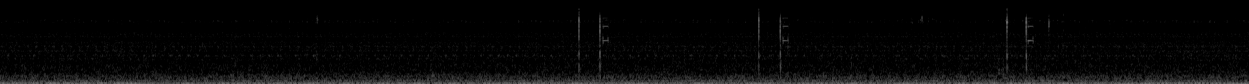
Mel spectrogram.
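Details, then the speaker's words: 2012 Mini Cooper S Countryman after replacing a split PCV membrane: quiet, smooth, steady idle without the rushing-air sound heard before the repair. "it's running smoother didn't hear the air running through there like I had before I replaced it"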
